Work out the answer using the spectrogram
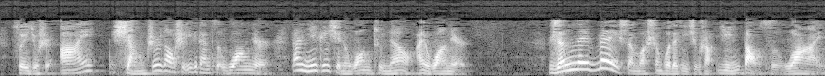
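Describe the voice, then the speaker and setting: A woman teaches grammar in a deep, very husky voice that swings through a wide, lively range. She speaks emphatically, firing rhetorical questions and slangy asides at her students. The recording sounds dull and lo-fi. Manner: slangy and chummy with viewers. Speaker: English teacher. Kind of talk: online grammar lecture.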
